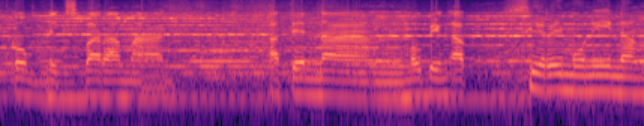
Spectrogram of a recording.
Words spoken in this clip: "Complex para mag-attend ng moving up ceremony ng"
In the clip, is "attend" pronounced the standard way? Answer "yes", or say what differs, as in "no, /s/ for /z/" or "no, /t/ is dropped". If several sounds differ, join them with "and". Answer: no, /d/ is dropped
